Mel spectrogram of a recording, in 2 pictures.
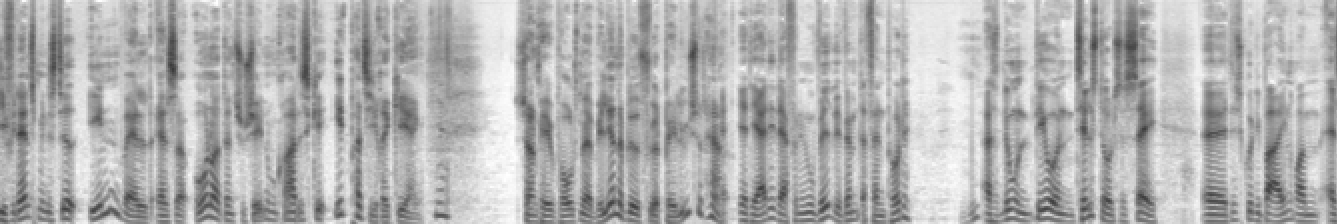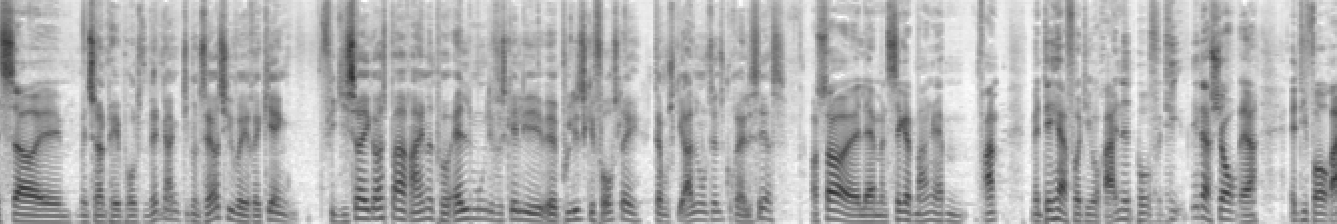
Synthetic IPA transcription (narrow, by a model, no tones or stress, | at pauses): ifinæn̰sminisd̥e̝ɐð̩ˠe̝nʋæl̰d̥̩ˠæl̰sɒʔɔ̽n̰ɐd̥enso̝ɕɛ̰ːld̥e̝mo̝kʰʁɑ̰̈ːd̥isɡ̥əe̝d̥̚pʰɑ̈t͡sʰḭʁɛɡ̥e̝ɐ̰e̝ŋ | sɶɐnpʰeb̥ɐpʰɒʊlsn̩æʋe̝ljɐnæɐb̥le̝ːð̩ˠføɐ̰d̥̚b̥ely̰ːsð̩ˠɦæɐ̰jæd̥e̝æɐd̥e̝d̥æɐfɒdinuʋe̝ð̰ˠʋiʋemd̥ɑ̈fæn̰pʰɒ̽ɾe̝ | ʔæls̬əduend̥e̝jo̝e̝nt͡sʰe̝lsd̥ɔ̰̽ːl̩səsːɛ̰ɪ | ʔød̥e̝sɡ̥ud̥ib̥ɑ̈ːe̝nʁœməʔælsɒ̽ømensɶɐnpʰeɪpʰɒ̰ːlsn̩d̥enɡ̥ɑ̈ŋ̰d̥ikʰɔ̽nsæɐʋæt͡sʰiʊiʁɛɡ̥e̝ɐeŋn̩fe̝ɡ̥isɒ̽e̝ɡ̥əɒ̽sb̥ɑ̈ːʁɑ̈ɪnəð̩ˠpʰɒ̽ʔæləmuːliəfɒ̽sɡ̥el̰iəpʰo̝lid̥isɡ̥əfɒːslɛ̰ɪd̥ɑ̈mosɡ̥e̝̰ːɑ̈ldˠʁno̝ːn̩se̝n̩sɡ̥uʁɛælise̝̰ːɐs | ɒ̽sɒ̽ølɛːɐmænse̝ɡ̥ɐd̥mɑ̈ŋəæd̥emfʁam̰ | mend̥e̝ɦæɐ̰fɒ̰dijo̝ʁɑ̈ɪnð̞̩ˠpʰɒ̽fɒ̽d̥ḭːd̥e̝ɾ̥ɑɐɕɒʊ̰d̥æɐʔæd̥ifɒ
